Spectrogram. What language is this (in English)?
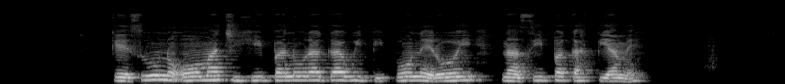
Huarijio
